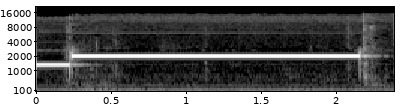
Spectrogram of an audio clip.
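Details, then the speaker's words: Philips Efficia DFM100 defibrillator operational check after battery replacement for a therapy-disabled error: a beep, then a steady high charging tone about two seconds, cut off as the test shock is delivered via paddles; error cleared. "shock delivered shock delivered and progress so ti kita mo guys Wala na siyang error"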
